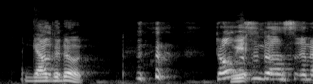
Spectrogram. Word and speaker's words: Gal Gadot: Gal Gadot.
